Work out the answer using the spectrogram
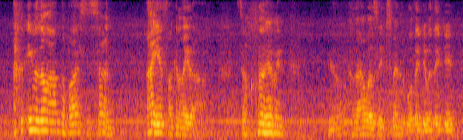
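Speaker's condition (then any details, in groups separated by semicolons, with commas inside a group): Brain injury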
